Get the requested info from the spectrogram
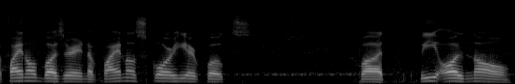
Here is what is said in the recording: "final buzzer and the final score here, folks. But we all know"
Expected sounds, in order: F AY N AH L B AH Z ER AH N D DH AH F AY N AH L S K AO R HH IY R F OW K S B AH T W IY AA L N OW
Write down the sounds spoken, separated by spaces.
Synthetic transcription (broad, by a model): F AY N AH L B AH S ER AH N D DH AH F AY N AH L S K AO R HH IY R F OW K S B AH T W IY AA L N OW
